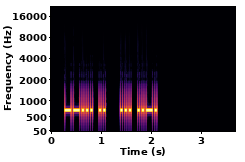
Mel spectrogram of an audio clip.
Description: Morse code, heard as a keyed tone, about 28 wpm, 700 Hz. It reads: 7I SF
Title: Winter Field Day Exchanges Encore 28wpm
